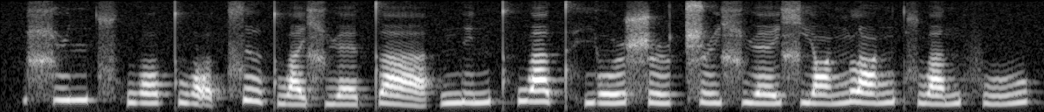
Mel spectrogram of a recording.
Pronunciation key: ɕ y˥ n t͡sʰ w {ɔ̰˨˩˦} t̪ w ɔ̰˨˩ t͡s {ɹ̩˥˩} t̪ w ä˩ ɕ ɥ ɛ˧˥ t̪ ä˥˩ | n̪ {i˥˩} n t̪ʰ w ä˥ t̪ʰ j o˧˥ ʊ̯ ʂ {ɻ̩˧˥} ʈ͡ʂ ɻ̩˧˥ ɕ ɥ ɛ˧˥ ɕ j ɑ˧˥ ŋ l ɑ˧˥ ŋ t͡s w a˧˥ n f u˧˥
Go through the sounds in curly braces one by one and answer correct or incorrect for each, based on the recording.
incorrect, correct, incorrect, correct

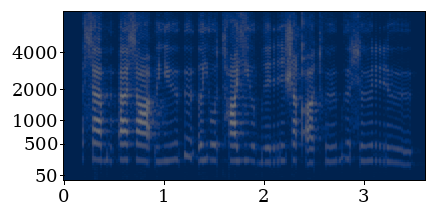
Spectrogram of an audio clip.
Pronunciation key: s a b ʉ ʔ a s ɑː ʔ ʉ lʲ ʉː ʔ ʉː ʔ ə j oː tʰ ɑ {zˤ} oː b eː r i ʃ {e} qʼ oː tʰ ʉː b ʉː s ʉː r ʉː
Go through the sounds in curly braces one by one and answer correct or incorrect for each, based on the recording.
incorrect, correct

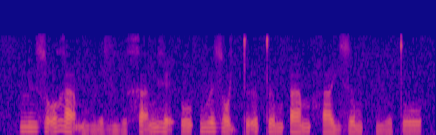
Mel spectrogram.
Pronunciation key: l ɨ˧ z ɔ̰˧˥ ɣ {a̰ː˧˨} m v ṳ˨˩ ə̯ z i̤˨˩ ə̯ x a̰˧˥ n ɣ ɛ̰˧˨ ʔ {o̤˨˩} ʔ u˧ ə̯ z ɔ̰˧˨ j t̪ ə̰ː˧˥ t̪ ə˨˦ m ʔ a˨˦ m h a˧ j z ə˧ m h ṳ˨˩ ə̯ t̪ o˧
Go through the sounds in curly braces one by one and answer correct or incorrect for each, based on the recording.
correct, incorrect

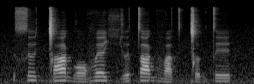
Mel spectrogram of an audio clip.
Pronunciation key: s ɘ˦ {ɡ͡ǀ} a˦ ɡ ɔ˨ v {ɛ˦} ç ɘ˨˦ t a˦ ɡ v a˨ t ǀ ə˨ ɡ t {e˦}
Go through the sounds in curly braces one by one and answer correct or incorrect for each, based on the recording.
correct, correct, correct

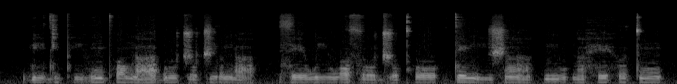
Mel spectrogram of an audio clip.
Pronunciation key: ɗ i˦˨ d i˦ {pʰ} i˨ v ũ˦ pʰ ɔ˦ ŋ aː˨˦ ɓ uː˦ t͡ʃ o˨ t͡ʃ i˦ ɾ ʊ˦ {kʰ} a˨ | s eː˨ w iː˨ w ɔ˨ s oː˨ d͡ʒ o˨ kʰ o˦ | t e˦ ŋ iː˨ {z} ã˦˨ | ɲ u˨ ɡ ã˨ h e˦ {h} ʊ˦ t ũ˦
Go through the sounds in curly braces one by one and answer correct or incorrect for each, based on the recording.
correct, incorrect, incorrect, correct

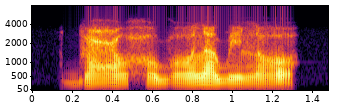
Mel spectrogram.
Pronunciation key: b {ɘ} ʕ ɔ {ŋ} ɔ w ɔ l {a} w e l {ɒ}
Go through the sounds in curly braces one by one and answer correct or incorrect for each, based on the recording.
correct, incorrect, correct, correct

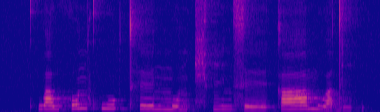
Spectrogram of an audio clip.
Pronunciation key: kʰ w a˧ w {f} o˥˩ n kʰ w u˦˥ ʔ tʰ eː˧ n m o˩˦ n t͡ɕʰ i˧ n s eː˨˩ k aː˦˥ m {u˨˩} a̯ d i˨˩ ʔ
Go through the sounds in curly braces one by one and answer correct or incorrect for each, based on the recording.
incorrect, correct

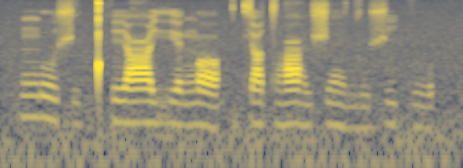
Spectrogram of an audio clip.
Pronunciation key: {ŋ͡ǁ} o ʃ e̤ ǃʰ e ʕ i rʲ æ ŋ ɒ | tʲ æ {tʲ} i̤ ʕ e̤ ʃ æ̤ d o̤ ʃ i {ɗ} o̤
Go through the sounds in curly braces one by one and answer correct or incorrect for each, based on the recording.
incorrect, incorrect, incorrect

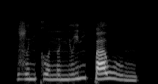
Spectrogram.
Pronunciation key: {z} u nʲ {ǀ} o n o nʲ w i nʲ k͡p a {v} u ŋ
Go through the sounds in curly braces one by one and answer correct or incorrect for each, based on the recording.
correct, incorrect, incorrect

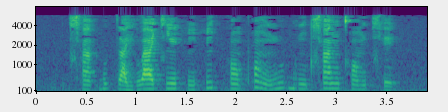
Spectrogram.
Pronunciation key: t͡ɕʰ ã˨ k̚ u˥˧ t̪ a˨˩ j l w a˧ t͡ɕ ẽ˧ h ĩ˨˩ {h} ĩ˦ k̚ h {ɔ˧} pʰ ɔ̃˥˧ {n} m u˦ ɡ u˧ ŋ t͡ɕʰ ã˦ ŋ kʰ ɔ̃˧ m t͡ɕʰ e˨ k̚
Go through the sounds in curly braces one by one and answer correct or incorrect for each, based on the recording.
correct, incorrect, incorrect

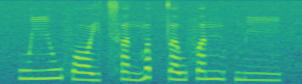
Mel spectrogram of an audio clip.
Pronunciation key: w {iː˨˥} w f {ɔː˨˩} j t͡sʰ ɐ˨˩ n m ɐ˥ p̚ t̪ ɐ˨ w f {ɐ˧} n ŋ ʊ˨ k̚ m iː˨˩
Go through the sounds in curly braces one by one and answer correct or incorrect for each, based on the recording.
incorrect, correct, correct

